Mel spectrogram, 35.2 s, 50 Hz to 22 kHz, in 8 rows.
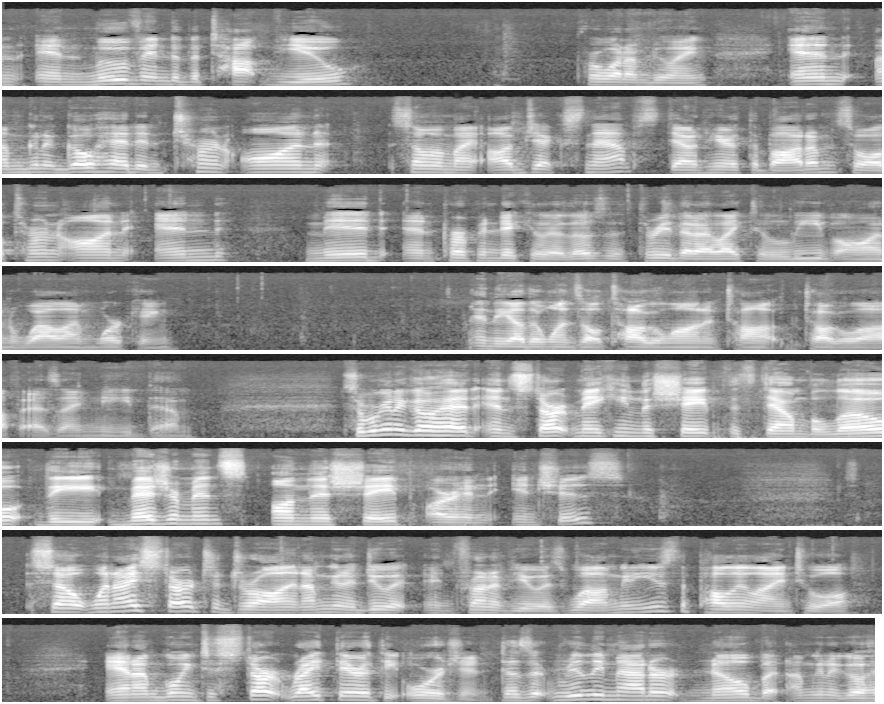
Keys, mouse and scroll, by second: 9.7 click, 10.9 click, 12.0 click, 14.5 click, 30.6 click.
